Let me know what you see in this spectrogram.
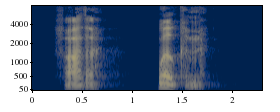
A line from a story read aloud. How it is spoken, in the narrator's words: murmured his daughter-in-law in a barely audible voice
